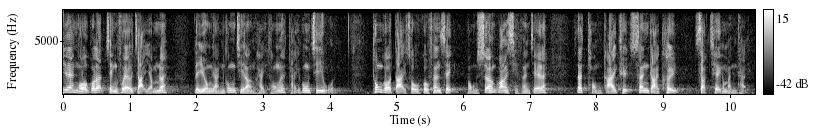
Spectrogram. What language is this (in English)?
Cantonese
